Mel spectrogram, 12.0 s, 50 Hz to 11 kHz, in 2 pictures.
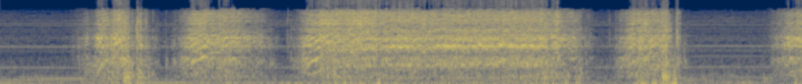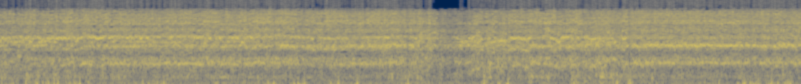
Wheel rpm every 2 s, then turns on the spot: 50, 130, 60, 180, 180, 220.
none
